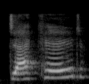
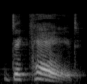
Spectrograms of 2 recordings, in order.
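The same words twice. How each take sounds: First: The stress is on the first syllable. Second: The stress is on the second syllable. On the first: The speaker calls it right. "it's the first one. It's decade" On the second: The speaker calls it wrong. "a lot of people make a mistake"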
